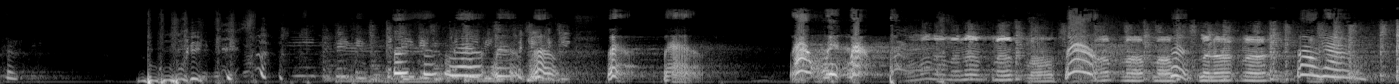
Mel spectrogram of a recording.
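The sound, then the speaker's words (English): A cat vocalizes in a long, nearly continuous stream of warbling, talkative meows and yowls with wavering pitch, broken by a short pause in the middle, fairly loud throughout. “No, seriously, cat, what are you saying?”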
